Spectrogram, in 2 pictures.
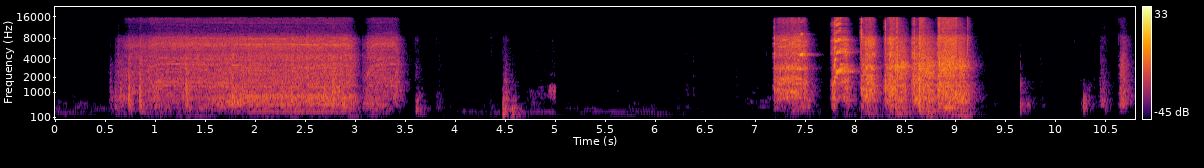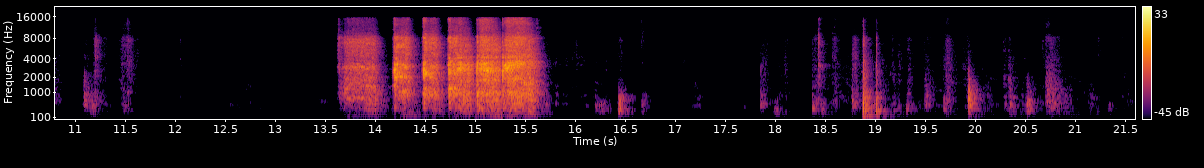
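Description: Cordless drill-driver run three times, about two to three seconds each, working into the edge of a melamine-faced chipboard frame, with light knocks of handling between runs.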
